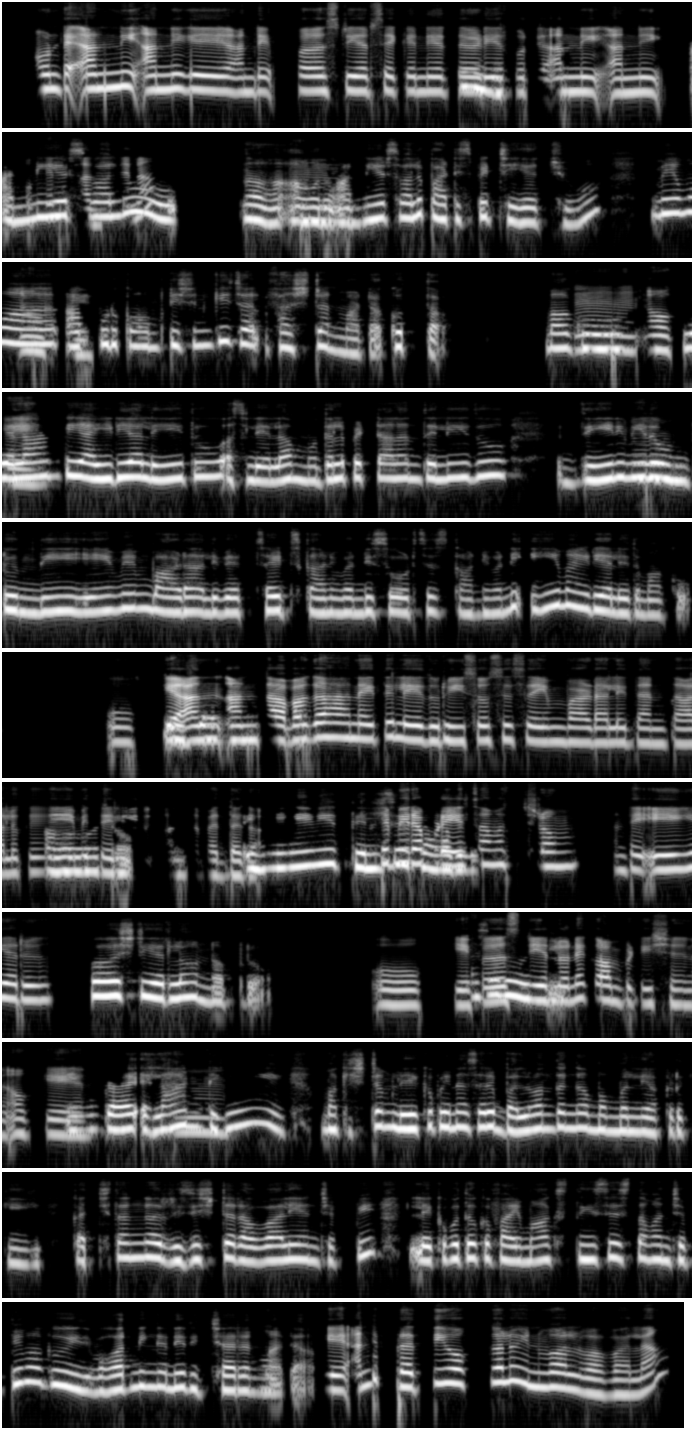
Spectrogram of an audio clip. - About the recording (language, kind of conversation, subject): Telugu, podcast, మీరు విఫలమైనప్పుడు ఏమి నేర్చుకున్నారు?
- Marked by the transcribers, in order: in English: "ఫస్ట్ ఇయర్, సెకండ్ ఇయర్, థర్డ్ ఇయర్, ఫోర్త్ ఇయర్"; in English: "ఇయర్స్"; in English: "ఇయర్స్"; in English: "పార్టిసిపేట్"; in English: "కాంపిటీషన్‌కి"; in English: "వెబ్‌సైట్స్"; in English: "సోర్సెస్"; in English: "రిసోర్సేస్"; other background noise; in English: "ఫస్ట్ ఇయర్‌లో"; in English: "ఫస్ట్ ఇయర్‌లోనే కాంపిటీషన్"; in English: "రిజిస్టర్"; in English: "ఫైవ్ మార్క్స్"; in English: "ఇన్వాల్వ్"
